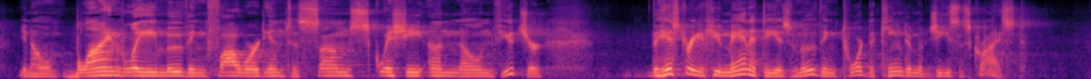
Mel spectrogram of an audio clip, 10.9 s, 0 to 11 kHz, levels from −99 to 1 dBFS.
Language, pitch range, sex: English, 130-165 Hz, male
